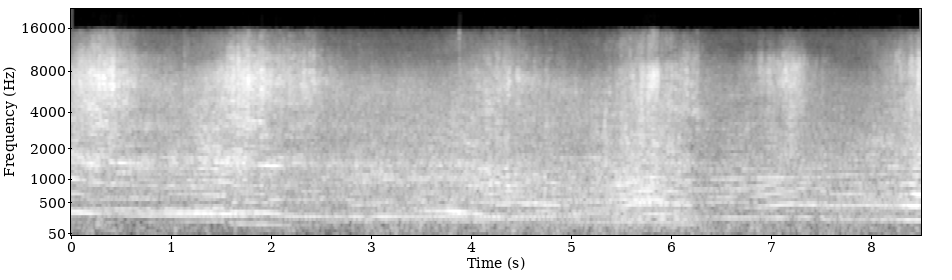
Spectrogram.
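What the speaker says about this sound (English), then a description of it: "The engine does sound angry." Race car engine roaring loudly through a qualifying round at a Thailand Super Series circuit, with rising and falling harmonic revs, gear changes and several cars passing close by in a continuous, dense blare.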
